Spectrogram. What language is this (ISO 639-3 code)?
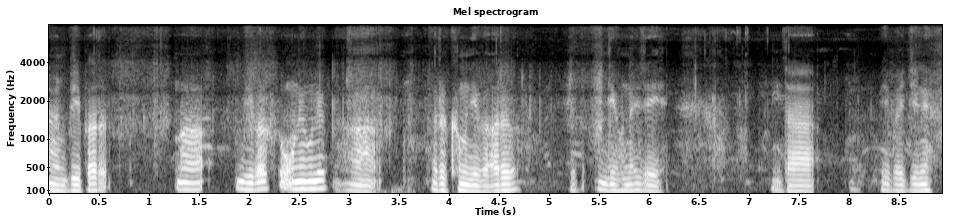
brx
